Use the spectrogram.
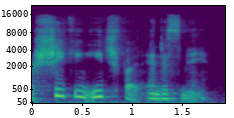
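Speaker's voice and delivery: usual speaking voice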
